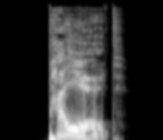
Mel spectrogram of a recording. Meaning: inflection of peilen: 1. third-person singular present 2. second-person plural present 3. plural imperative
- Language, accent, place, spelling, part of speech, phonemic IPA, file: German, Germany, Berlin, peilt, verb, /paɪlt/, De-peilt.ogg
